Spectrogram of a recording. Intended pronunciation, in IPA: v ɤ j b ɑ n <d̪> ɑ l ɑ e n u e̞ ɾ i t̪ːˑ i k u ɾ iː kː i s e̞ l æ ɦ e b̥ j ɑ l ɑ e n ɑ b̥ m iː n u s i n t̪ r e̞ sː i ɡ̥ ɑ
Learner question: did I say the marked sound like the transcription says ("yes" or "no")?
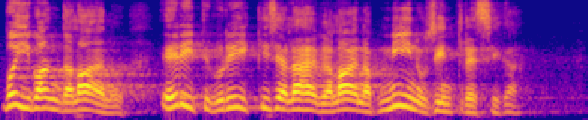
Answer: yes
